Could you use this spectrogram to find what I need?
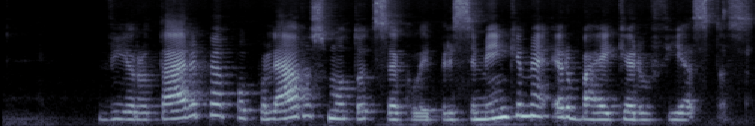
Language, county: Lithuanian, Tauragė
